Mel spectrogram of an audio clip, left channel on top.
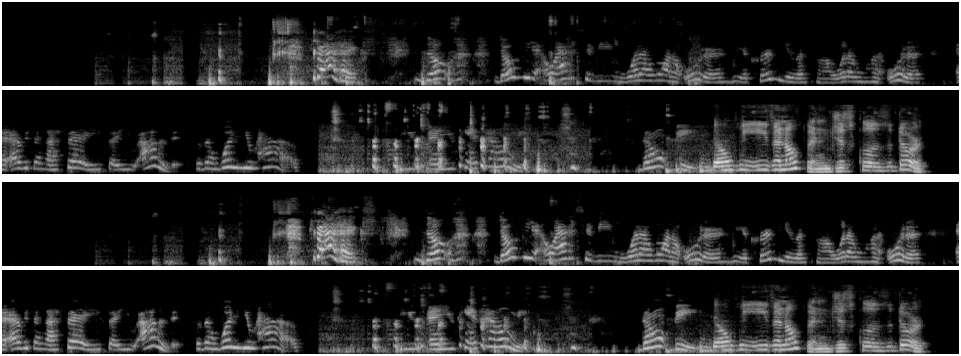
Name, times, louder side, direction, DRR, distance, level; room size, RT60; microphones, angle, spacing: voice 1, 1.6-2.4 2.7-2.9 4.2-4.3 12.7-14.0 14.6-15.5 16.3-16.7, left 5 dB, 85° left, 0.5 m, -26 dB
voice 2, 2.8-4.7 5.0-9.2 9.5-12.5 13.6-14.8 15.9-16.6, right 5 dB, 50° right, 0.4 m, -26 dB
voice 3, 16.5-18.8, left 2 dB, 20° left, 0.6 m, -20 dB
3.2 x 2.2 x 2.5 m
head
